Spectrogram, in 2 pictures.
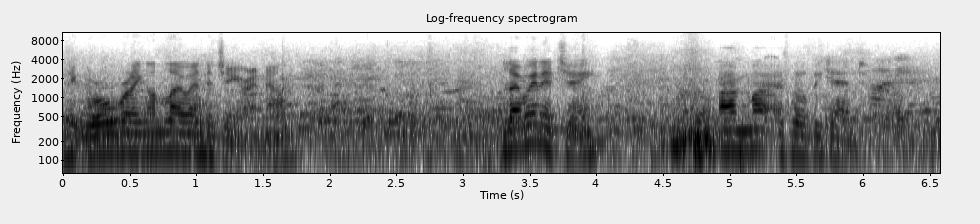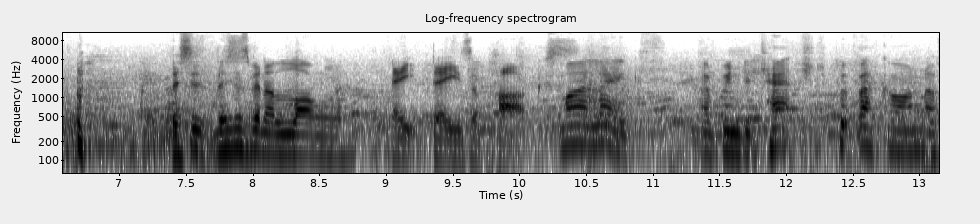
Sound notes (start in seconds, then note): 6.3 laughs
